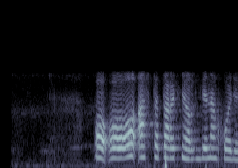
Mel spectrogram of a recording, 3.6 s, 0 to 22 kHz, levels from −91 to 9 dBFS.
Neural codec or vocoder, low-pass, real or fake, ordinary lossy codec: none; 3.6 kHz; real; Opus, 16 kbps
